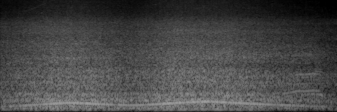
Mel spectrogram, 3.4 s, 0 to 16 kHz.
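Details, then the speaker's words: Mitsubishi Strada, about 2019, after replacing torn turbo hose that caused black smoke and a strong air leak: clean rev rising and falling smoothly, even tone, no hiss; boost system sealed and healthy. "start gas so nawala na yung singaw dito normal na normal na yan So kanina Napakalakas ng singaw"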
